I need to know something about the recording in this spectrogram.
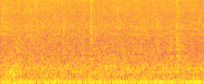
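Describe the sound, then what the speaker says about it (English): Noodles for okonomiyaki sizzle steadily in a hot pan on a stove, a soft continuous crackle with a couple of brief, slightly sharper pops. "They're frying. They're going to get a little crispier."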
